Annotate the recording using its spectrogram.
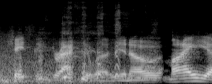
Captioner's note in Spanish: risas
